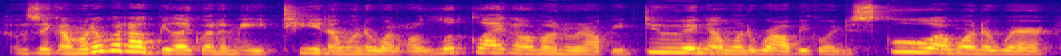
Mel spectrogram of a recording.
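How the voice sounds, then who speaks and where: A woman's voice: mid-range voice, very fast. A young woman of about eighteen in a casual, rambling, reflective chat to viewers, musing and questioning herself with lots of "like". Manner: musing, self-questioning, heavy use of "like". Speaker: vlogger.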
